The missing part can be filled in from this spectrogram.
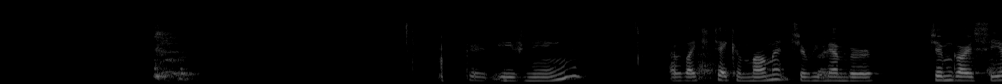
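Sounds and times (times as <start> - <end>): short cough: 1.6 - 2.1.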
